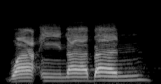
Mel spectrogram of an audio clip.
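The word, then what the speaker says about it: وَعِنَبًا: But here, this is the way I think you're going to make the mistake. You're going to go wah. I'm going to go wah. You all are after me. Wa'i. Wa'ina. You're going to take your time. Wa'inaban. Make it clear.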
